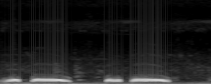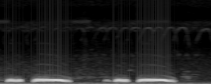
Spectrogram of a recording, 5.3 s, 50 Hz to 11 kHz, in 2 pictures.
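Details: Spotted dove lure call used to draw wild doves in to fight: low mellow coos in pairs, a short note then a longer drawn-out one, repeated about every 1.3 seconds over a faint steady low hum.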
